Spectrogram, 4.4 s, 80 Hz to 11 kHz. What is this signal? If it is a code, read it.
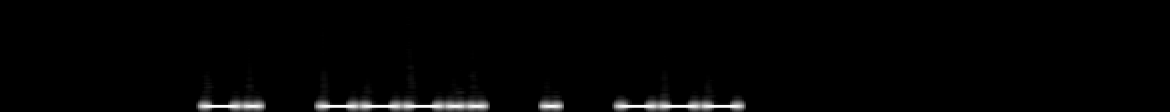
Morse code, heard as a keyed tone, about 31 wpm, spaced as for 22 wpm, 700 Hz. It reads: N8EO
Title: USA Call Signs - 4 Characters - 2x Character Spacing - 30wpm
